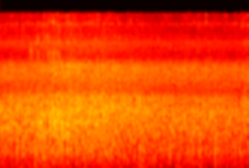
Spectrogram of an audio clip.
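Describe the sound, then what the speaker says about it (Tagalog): Steady rushing wind with the broad hiss of heavy gusty rain at a pig farm, loud and constant, buffeting the microphone with slight gusts and no voices. "Bugso-bugso na ulan at hangin."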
